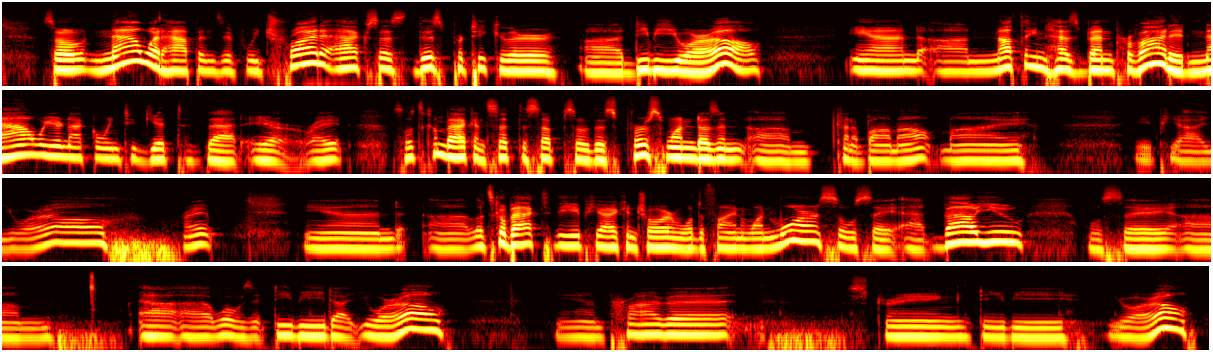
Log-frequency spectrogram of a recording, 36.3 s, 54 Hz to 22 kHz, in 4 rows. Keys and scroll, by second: 24.8 Return.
